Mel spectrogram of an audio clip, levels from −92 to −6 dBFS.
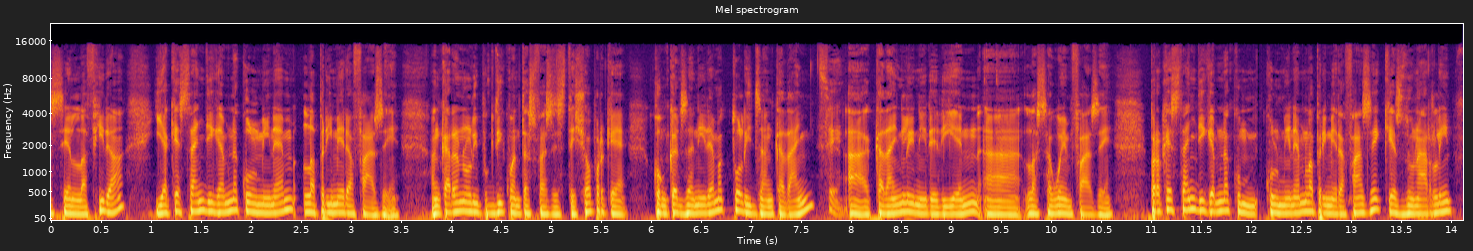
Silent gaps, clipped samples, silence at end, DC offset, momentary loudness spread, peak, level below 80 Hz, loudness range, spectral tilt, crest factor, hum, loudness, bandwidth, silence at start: none; under 0.1%; 0 s; under 0.1%; 4 LU; -2 dBFS; -32 dBFS; 1 LU; -5 dB/octave; 14 dB; none; -16 LUFS; 15.5 kHz; 0 s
